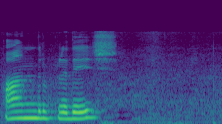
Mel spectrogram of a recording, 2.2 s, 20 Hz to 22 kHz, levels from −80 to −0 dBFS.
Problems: background sounds at intervals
